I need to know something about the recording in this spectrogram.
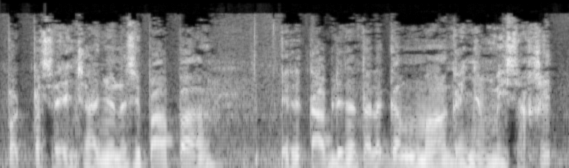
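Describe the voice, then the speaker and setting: A Filipino actor playing a polite, good-humoured, flattering married son in a radio drama. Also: male voice, medium pitch, fairly quick, slight background noise, close to an everyday voice. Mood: polite, appreciative. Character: genial, flattering married grown son of sick man.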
